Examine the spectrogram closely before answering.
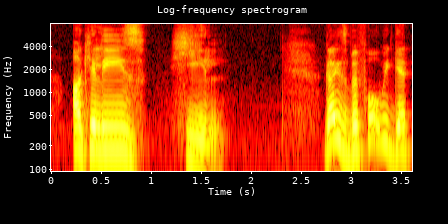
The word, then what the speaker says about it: Achilles: please repeat after me a kill ease please repeat after me once again achilles heel guys before we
